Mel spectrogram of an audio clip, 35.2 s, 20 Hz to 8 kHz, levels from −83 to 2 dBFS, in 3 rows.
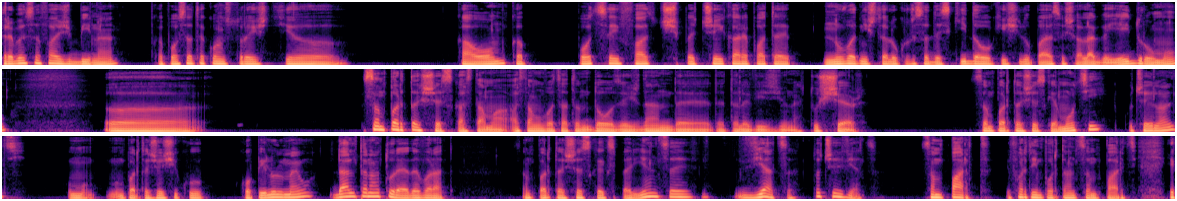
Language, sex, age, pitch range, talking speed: Romanian, male, 30-49, 90-110 Hz, 140 wpm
